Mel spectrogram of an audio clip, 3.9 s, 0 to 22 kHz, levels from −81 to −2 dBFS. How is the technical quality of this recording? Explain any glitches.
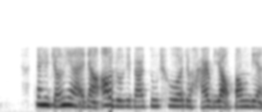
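The recording has poor technical quality. It carries narrowband headset-codec coloration throughout and two brief dropouts patched by repetition.

Bluetooth CVSD headset codec, throughout: The speech passes through the narrowband headset path, where each sample is coded as a single up-or-down bit at 64 kbps and the step size adapts to follow the waveform. Nothing above about 4 kHz survives, so the speech sounds boxed-in and dull. Sibilants come out scratchy because the step cannot keep up with fast high-frequency movement, and a grainy hiss sits under the speech. The damage is plainly audible.

Bluetooth headset packet repeated, at 0.47 s and from 1.63 to 1.67 s: In both places audio between headset and phone went missing, and the decoder replayed the previous packet's bits to fill the gap. The first gap lasts 15 ms, which fits four repeated 3.75 ms packets, and it sounds like a very short buzz. 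The second lasts about 34 ms, roughly nine packets. Because the same packet repeats every 3.75 ms, it becomes a brief buzz near 267 Hz before clean audio resumes.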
